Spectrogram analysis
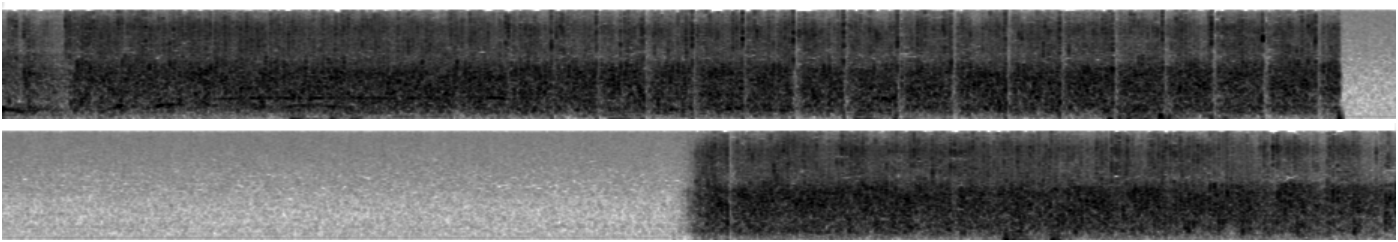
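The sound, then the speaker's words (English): A large audience at a conference banquet claps loudly and steadily to thank the conference organizers. The applause cuts off abruptly into a few seconds of near-silence with a faint low hum, then resumes just as dense and strong. “You started clapping before I could add the third person.”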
